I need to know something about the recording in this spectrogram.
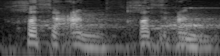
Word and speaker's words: Khath'am: How you pronounce it? Khath'am.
